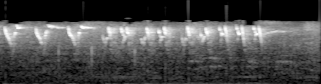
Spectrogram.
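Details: Canary song with a Bar-winged prinia flavour: a string of short, sharp, high chirps at about three per second, bright and clean against a quiet background.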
